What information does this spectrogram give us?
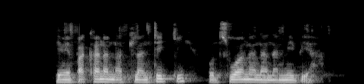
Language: Swahili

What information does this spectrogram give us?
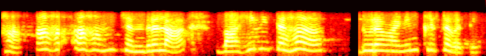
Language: Sanskrit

